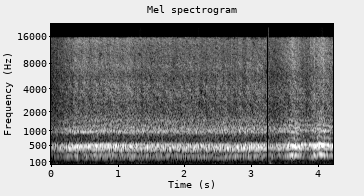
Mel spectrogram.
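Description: A dense, steady hum of many bees buzzing together, close and continuous, with no voices.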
